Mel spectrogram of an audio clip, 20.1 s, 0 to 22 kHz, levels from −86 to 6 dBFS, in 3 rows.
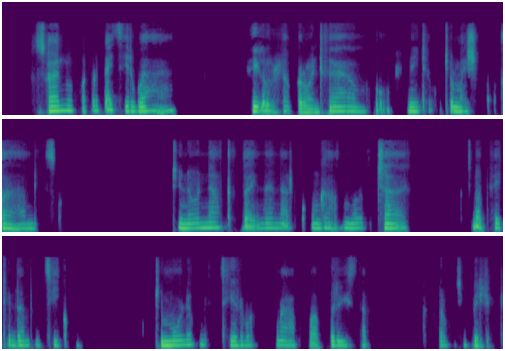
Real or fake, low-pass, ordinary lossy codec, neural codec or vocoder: fake; 9.9 kHz; MP3, 48 kbps; codec, 16 kHz in and 24 kHz out, 0.9 kbps, LongCat-Audio-Codec, fine tuned four codebook decoder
